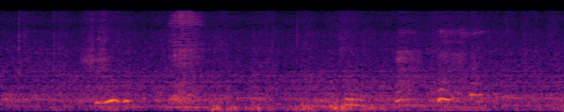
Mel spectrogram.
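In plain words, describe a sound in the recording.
A young woman laughs briefly close by.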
